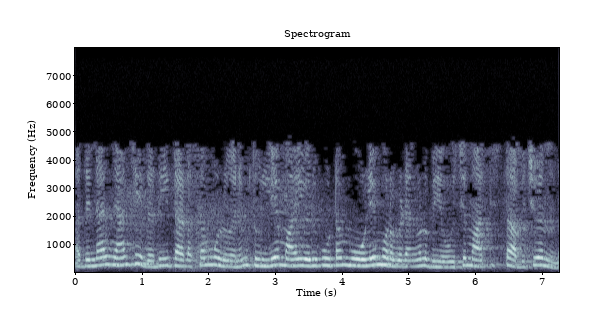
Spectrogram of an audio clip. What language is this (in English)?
Malayalam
